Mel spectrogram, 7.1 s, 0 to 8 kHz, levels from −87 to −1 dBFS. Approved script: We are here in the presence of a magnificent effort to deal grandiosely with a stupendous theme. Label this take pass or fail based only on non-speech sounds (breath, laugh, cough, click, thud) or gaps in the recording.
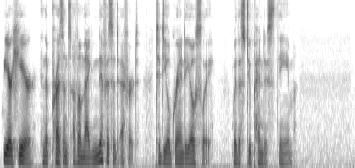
pass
